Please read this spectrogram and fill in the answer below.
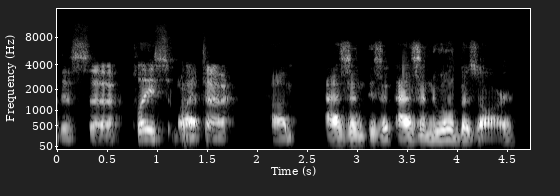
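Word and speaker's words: Azanulbizar: Jim will properly pronounce the name of this place, but is it Azanul Bazaar?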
